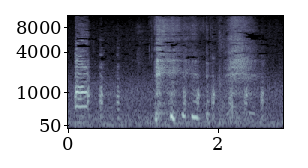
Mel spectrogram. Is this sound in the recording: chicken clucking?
yes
